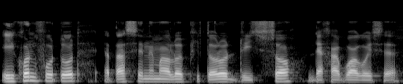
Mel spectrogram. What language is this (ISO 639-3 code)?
asm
